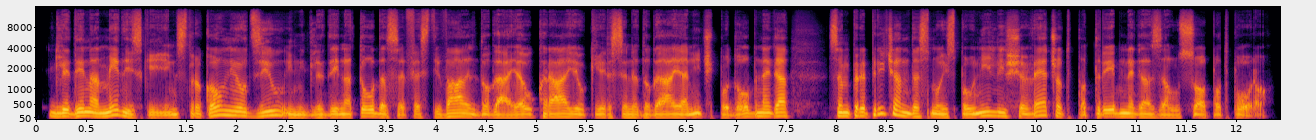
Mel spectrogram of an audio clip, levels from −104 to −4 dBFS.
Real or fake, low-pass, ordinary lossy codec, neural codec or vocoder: fake; 14.4 kHz; none; codec, 44.1 kHz, 2.6 kbps, SNAC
